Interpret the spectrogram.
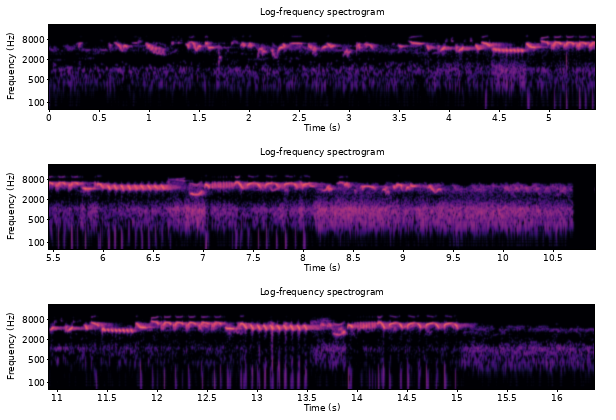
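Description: A songbird singing a long run of rapid chirps and trills, with fast repeated-note rolls, breaking off for a moment about eleven seconds in.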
